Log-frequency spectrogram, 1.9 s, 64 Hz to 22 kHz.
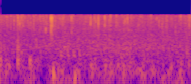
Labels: {"label": "biophony, rattle response", "recorder": "SoundTrap 500"}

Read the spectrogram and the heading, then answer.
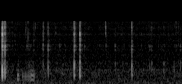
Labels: {"label": "ambient", "recorder": "HydroMoth"}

